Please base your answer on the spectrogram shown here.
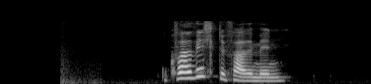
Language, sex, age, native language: Icelandic, female, 50-59, Icelandic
